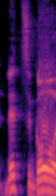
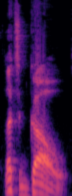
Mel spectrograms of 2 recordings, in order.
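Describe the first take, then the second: First: "let's go" with a long flat "oo" in "go"; wrong Japanese-style vowel. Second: "let's go" with "go" gliding from O into U; "let's GOU", rounded off at the end; correct OU diphthong. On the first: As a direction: say "let's go" as katakana レッツゴー. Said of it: "let's goじゃなくて". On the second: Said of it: "おうです。". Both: Shown as a demonstration.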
